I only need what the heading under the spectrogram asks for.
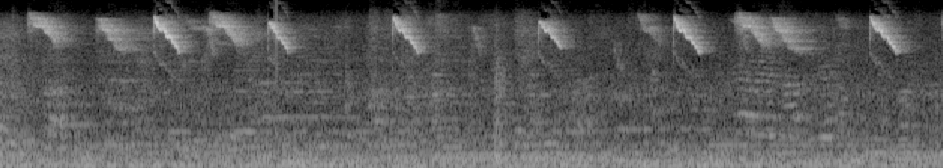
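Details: Lure call of a female oriental white-eye, a rapid series of about a dozen thin, high downslurred whistles, closely spaced and fairly even, with a soft low hum underneath.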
